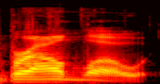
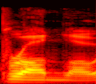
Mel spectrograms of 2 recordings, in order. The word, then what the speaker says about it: Brownlow: I'm mispronouncing the name Brownlow it's probably not bronlo it's probably Brown low I I'm sorry if I annoyed anybody by saying bronlo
